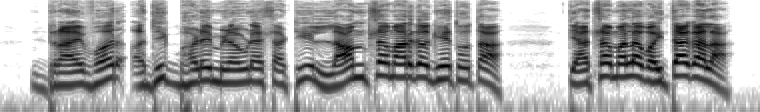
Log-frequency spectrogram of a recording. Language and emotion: Marathi, angry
